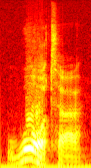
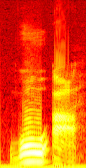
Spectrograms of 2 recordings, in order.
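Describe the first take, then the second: First: The middle T is clearly pronounced. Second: The middle T is replaced by a glottal stop. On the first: "in regular English, you'd say water" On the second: "In Cockney English, this will be water"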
